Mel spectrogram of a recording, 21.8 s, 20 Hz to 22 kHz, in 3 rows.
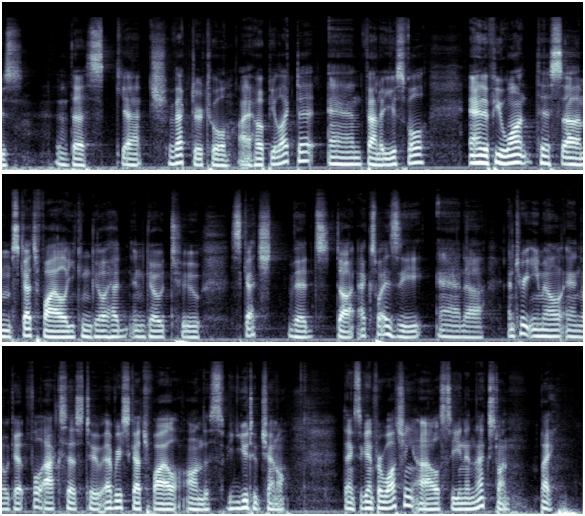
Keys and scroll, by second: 0.2 super+=.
